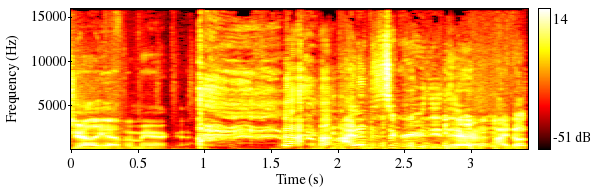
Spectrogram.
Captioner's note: laughs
